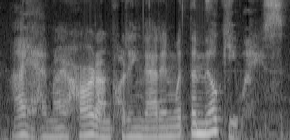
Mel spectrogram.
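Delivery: low, quiet and sulky, mocking a shopper; sulky customer mock. Cashier mocks the customer's dirty look, sulky low mutter. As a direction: sulk it under your breath like a huffy shopper. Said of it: "accompanied with a dirty look, like".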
